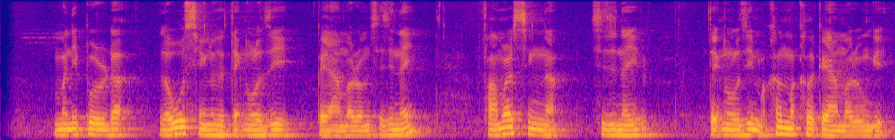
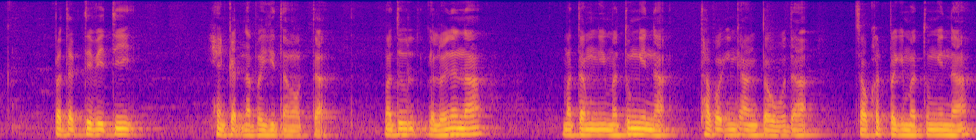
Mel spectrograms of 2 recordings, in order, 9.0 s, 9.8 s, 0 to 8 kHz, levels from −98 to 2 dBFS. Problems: background sounds at intervals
